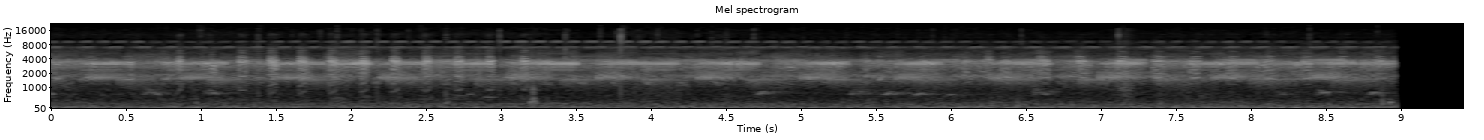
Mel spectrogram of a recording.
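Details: Nighttime frog chorus with a crackling campfire: steady high-pitched pulsing calls fill about nine seconds, with fire snaps scattered through, then the sound cuts to silence.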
